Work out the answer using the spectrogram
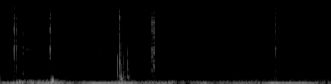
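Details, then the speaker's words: Downed live high-tension power line (speaker thinks 440 volts) lying across a property: irregular sharp snapping cracks over a low hum as it arcs through frogs touching it, which catch fire. "See, it's still arcing right. If you listen to it, it's arcing now. The two frogs arcing and catching a fire."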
